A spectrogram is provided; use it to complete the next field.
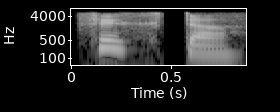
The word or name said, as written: Fichte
